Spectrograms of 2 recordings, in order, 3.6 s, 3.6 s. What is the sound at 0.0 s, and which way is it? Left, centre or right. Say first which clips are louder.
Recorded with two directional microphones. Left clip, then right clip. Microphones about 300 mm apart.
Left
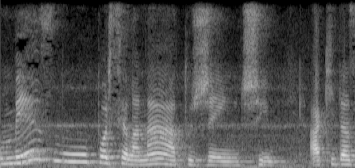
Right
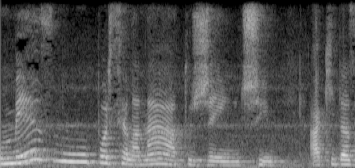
A woman's voice: right 1 dB; centre.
